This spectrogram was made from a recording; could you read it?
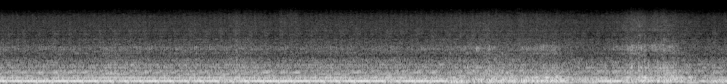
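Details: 1977 Chevrolet C10 V8, rebuilt engine, restarted after sitting about two years: steady, even idle with a smooth low drone and no knocks or misses, so it is running normally.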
